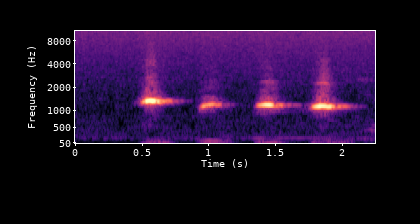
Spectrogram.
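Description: Four short whistled notes in quick succession, about half a second apart, the first a little higher in pitch than the rest.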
